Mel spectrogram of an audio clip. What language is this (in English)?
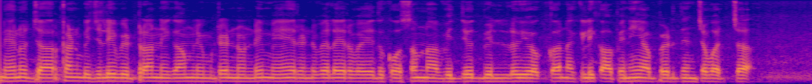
Telugu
